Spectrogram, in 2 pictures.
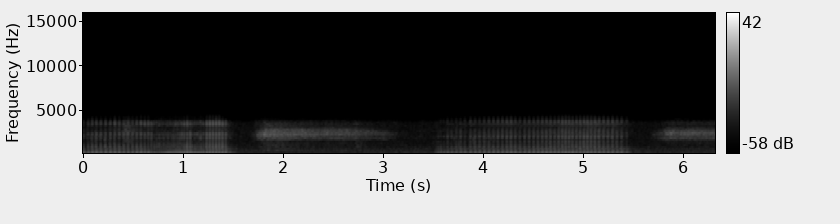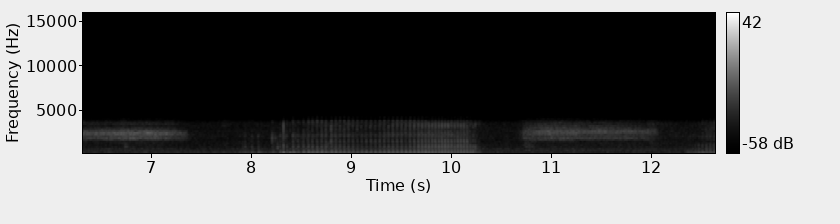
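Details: A French Bulldog snores loudly, rough rattling breaths alternating with a high nasal whistle.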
